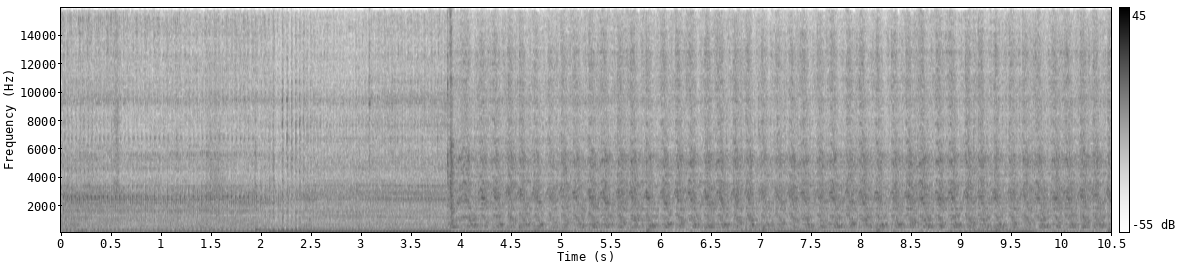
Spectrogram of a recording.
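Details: Ford F-250 XLT 7.3L IDI diesel, cold, glow plugs connected, new injectors: long steady cranking about three turns a second, never catches; crank no-start, no fuel through injectors, owner suspects weak injection pump.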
